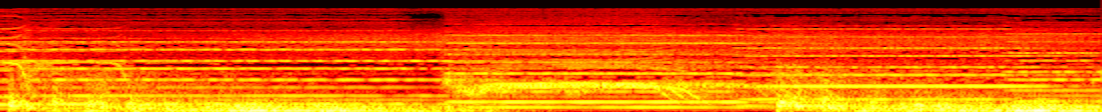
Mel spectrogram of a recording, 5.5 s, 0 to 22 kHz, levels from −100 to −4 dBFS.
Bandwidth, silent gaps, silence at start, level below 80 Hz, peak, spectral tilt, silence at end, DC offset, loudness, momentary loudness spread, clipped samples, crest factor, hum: 15.5 kHz; none; 0 s; -24 dBFS; -4 dBFS; -5.5 dB/octave; 0 s; under 0.1%; -21 LUFS; 6 LU; under 0.1%; 14 dB; none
